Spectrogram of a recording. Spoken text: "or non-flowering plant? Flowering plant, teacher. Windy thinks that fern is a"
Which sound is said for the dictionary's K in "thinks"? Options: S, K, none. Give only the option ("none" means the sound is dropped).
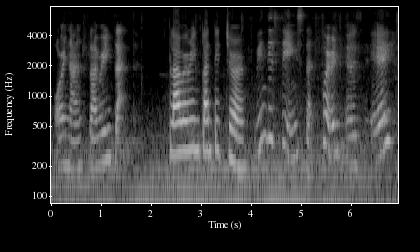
none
